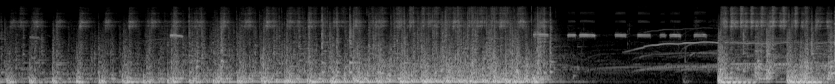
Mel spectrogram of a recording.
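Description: Fast street-band percussion, samba-style drums and hand percussion, led by a whistle. About five and a half seconds in, the drums stop on a few short whistle blasts, leaving a gap of about a second and a half, and then all the drums come back in together.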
